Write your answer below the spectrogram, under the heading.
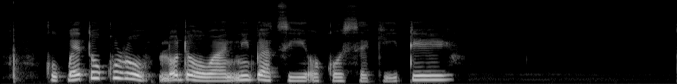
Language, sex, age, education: Yoruba, female, 15-29, tertiary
